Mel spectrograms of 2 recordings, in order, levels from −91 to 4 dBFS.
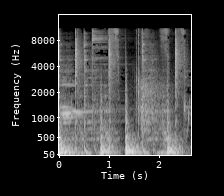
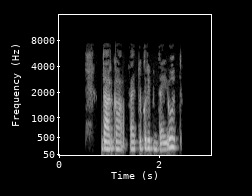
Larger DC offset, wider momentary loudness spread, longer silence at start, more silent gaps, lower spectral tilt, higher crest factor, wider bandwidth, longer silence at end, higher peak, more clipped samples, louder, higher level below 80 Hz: neither; second, 6 LU vs 17 LU; second, 0 s vs 0.55 s; second, none vs 0.77-0.84 s; second, -4.5 dB/octave vs -7 dB/octave; about the same, 18 dB vs 22 dB; first, 11.5 kHz vs 7.4 kHz; second, 0 s vs 0.6 s; about the same, 0 dBFS vs -2 dBFS; neither; first, -18 LUFS vs -22 LUFS; first, -34 dBFS vs -58 dBFS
